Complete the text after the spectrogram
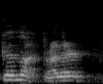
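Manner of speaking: hammed-up, put-on wrestler voice. Reading out Raptor's message, with Hulk Hogan voice on brother. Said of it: "I said it with the Hulk Hogan".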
